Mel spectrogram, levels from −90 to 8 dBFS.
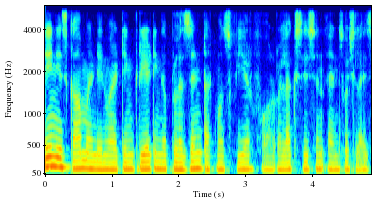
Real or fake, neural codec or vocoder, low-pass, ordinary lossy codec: real; none; 5.4 kHz; none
